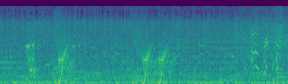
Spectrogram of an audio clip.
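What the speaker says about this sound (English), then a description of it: "There's a frog over there." Croaking frog in the Sonic Heroes video game, a few short croaks scattered through busy game music and effects, with brief talk from characters.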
